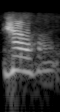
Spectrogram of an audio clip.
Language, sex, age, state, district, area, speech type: Odia, female, 30-45, Odisha, Kendrapara, urban, conversation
